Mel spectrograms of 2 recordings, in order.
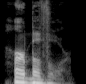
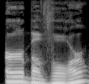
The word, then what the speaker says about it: herbivore: It lived in the late Jurassic, that's about 155 to about 145 million years ago, and it is an herbivore, or you might pronounce it herbivore. Uh, just so that you know, herbivore is an animal that eats plants. So some people call it herbivore without pronouncing the H. Some people pronounce the H like herbivore.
